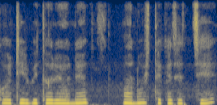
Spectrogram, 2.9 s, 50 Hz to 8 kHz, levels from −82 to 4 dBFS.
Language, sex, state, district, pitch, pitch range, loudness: Bengali, female, Assam, Hailakandi, 245 Hz, 235-245 Hz, -13 LUFS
